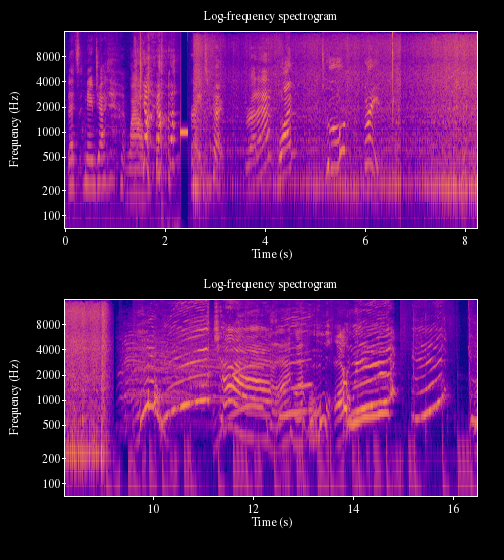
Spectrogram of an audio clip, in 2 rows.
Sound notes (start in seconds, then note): 1.5 laughs; 2.3 beep; 4.4 drumroll; 7.4 snap; 9.2 fake kids cheering; 14.6 whooping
